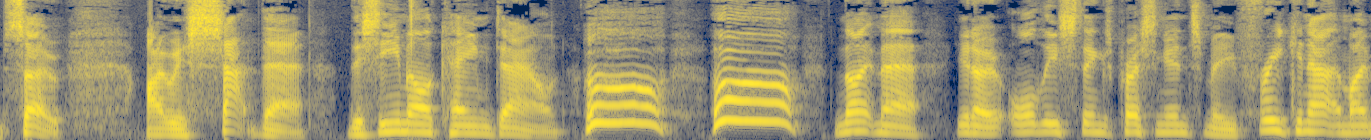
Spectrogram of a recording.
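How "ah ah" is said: panicked gasps. Retold or imitated. Panic as the refund email lands.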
